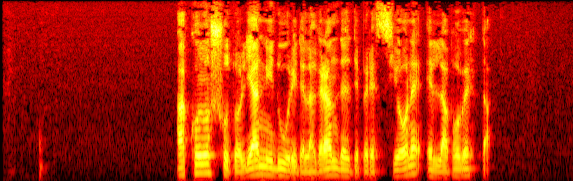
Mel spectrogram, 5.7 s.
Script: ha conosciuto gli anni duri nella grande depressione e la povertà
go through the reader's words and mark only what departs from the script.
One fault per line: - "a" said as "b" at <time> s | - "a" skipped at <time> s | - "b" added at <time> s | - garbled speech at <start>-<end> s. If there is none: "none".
- "nella" said as "della" at 3.0 s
